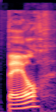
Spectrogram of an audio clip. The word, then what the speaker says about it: Baal: And as a result of their leadership, they've led Israel into the worship of the god Baal, that we sometimes in the West pronounce as Baal.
